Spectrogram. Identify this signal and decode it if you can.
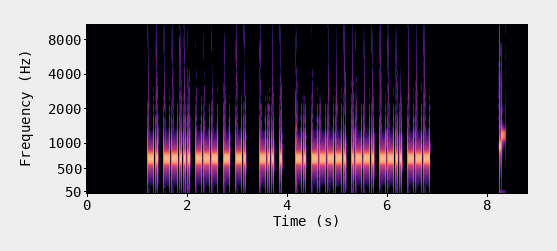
Morse code, heard as a keyed tone, about 30 wpm, 700 Hz. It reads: N7OTN DE N9PZO
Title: USA Callsign DE Callsign - 5 Characters - 30wpm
